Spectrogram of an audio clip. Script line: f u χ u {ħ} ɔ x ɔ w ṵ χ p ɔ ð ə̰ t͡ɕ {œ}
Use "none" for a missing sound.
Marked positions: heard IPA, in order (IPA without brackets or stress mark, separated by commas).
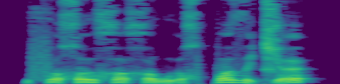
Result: x, œ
